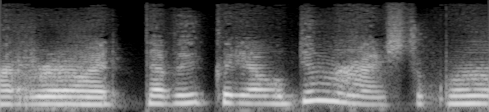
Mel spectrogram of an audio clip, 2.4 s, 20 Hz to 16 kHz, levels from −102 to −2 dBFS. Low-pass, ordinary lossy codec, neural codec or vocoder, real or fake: 14.4 kHz; MP3, 64 kbps; codec, 44.1 kHz, 0.9 kbps, DAC; fake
